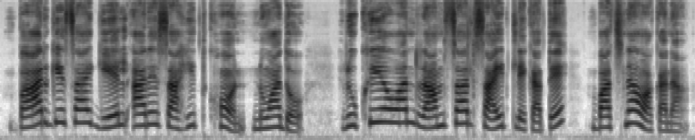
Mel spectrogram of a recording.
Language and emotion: Santali, neutral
